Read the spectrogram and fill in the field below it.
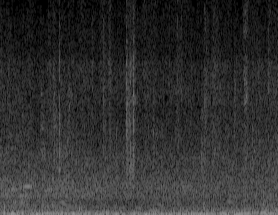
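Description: Footsteps pass close by on pavement.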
